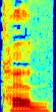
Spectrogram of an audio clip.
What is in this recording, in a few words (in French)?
"kao1", chinois; Cours-de-Chinois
